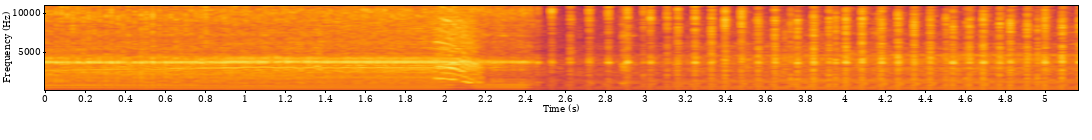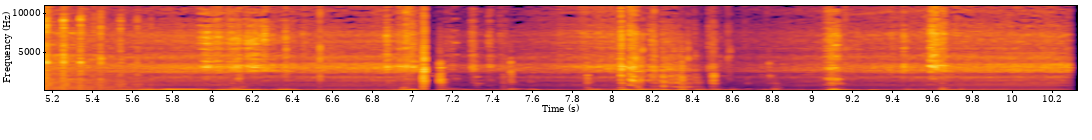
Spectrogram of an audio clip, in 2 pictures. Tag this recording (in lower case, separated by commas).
chainsawing trees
